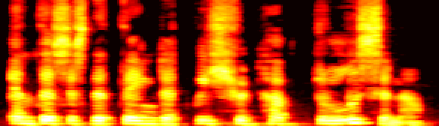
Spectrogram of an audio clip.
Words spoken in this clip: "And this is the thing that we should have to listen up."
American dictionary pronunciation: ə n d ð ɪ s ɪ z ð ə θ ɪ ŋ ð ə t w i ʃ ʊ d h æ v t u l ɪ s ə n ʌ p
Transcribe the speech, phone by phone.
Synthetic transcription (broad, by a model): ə n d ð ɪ s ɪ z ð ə θ ɪ ŋ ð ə t w i ʃ ʊ d h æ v t u l ɪ s ə n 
